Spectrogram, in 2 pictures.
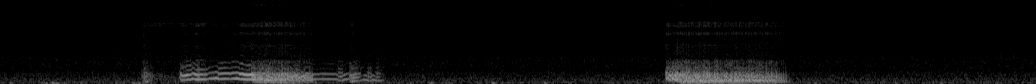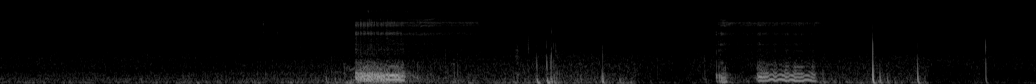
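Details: Sleeping Shiba Inu named 海苔寶, apparently having a good dream, snoring indoors: four loud, buzzy, rumbling snores at irregular gaps of about four to seven seconds, each lasting around one to two seconds, with quiet breathing between.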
